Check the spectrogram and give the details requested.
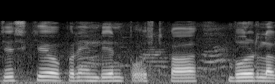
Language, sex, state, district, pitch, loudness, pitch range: Hindi, male, Haryana, Charkhi Dadri, 170 Hz, -16 LUFS, 155-175 Hz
